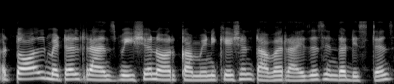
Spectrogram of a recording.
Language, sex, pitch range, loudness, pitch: English, female, 205-235 Hz, -14 LUFS, 210 Hz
